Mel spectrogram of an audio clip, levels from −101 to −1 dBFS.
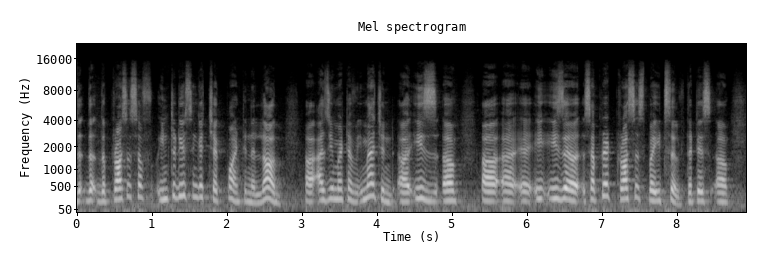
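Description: Nothing goes wrong anywhere in the audio; there's no technical fault to point to at any moment.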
